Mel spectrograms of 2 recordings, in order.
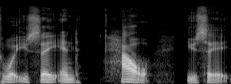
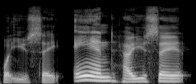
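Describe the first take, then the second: First: "how" punched, with a short pause after; stress on HOW. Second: "and" punched above the words round it; stress on AND. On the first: Podcast teacher contrasting meanings for listeners, stress on "how". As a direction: make "how" the word that matters. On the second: Podcast teacher contrasting meanings for listeners, stress on "and". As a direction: make "and" the word that matters. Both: Shown as a demonstration. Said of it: "an emphasis given to one word".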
